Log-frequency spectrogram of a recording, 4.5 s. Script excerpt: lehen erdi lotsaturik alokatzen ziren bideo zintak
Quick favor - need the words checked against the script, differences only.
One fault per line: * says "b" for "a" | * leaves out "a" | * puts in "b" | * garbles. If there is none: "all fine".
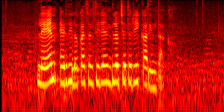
* leaves out "lotsaturik"
* says "lotsaturik" for "bideo"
